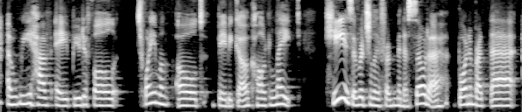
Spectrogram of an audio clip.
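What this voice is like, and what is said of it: Mixed English and American accent. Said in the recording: “as you can tell from my accent, I am definitely not from there. I'm definitely not from America... So my accent is mixed now... is she American? Is she Australian? Is she English?”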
